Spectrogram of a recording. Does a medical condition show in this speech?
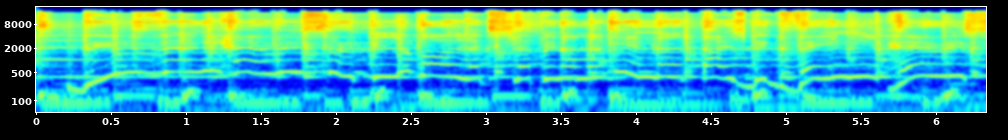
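No.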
